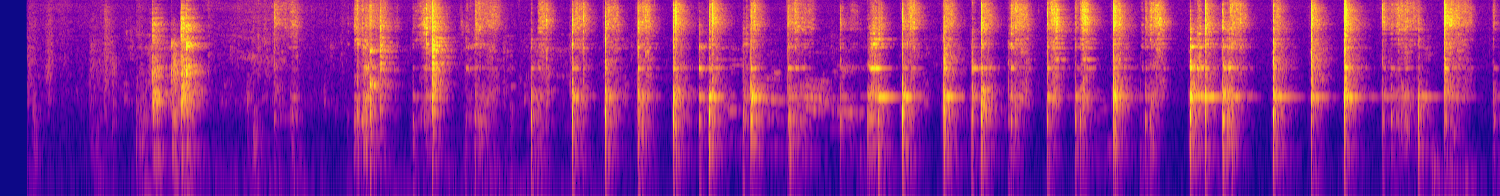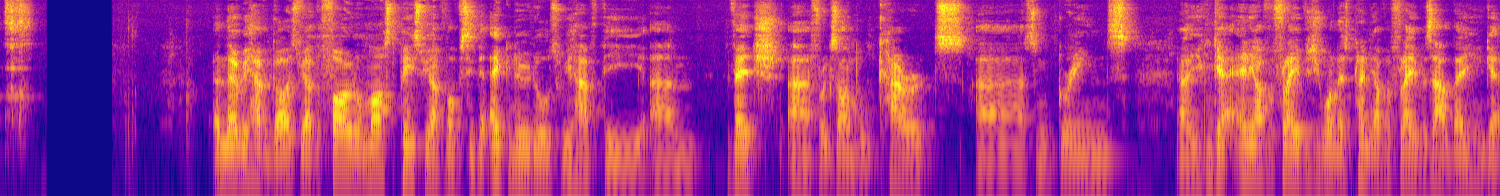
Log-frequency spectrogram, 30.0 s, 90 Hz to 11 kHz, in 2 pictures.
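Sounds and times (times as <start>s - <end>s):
spatula scraping steel wok: 1.5s - 15.5s.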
